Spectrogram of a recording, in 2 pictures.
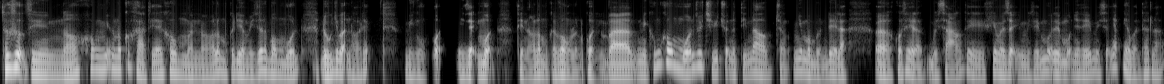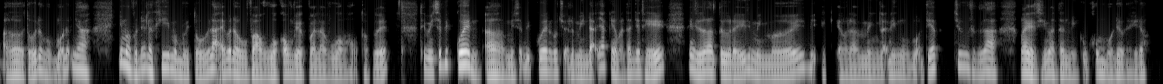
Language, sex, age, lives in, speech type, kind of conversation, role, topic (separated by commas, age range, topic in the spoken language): Vietnamese, male, 20-24, Japan, conversation, advice, user, Làm sao để duy trì các thói quen của bạn khi cuộc sống có một thay đổi lớn?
